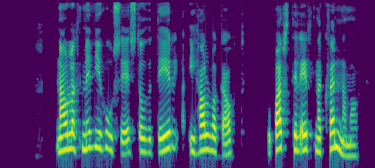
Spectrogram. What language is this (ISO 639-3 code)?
isl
